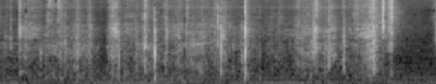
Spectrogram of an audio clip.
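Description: A box of cleansing eyelid wipes being opened and the wipe packs inside handled: scattered crinkling and small clicks and taps of packaging.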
